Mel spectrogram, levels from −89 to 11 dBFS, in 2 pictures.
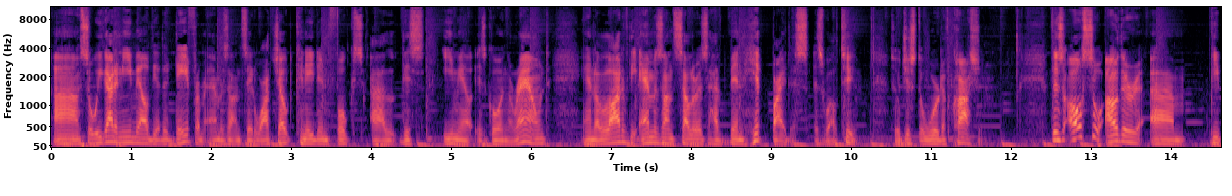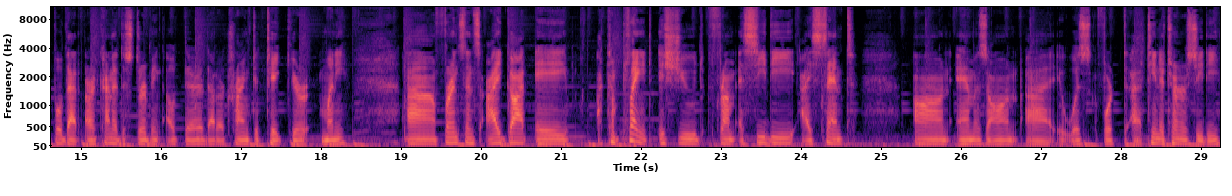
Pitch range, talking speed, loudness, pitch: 90-100 Hz, 175 wpm, -22 LUFS, 95 Hz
